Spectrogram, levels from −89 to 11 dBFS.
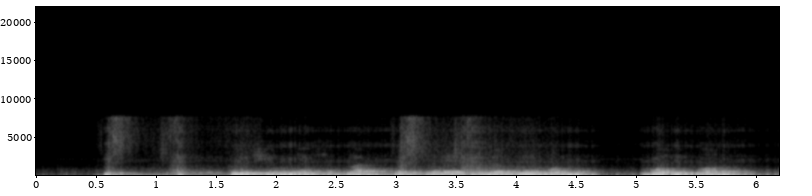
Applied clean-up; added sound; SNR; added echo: neural separator model SepFormer DNS4.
